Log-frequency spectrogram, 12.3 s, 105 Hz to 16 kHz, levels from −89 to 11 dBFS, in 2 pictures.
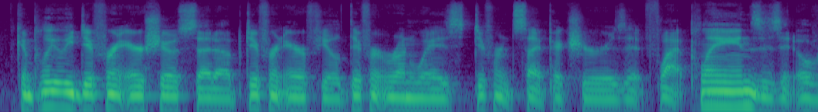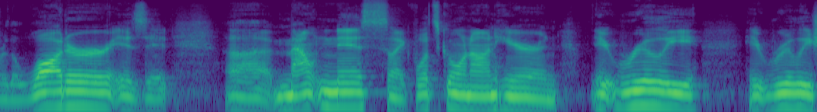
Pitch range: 95-120 Hz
